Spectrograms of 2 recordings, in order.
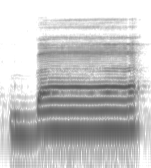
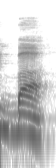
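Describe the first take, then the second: First: The vowel is drawn out longer. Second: The vowel is said short. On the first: The speaker calls it right. "you have to increase a little bit length of the word" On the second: The speaker calls it wrong. "Don't say Ba"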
